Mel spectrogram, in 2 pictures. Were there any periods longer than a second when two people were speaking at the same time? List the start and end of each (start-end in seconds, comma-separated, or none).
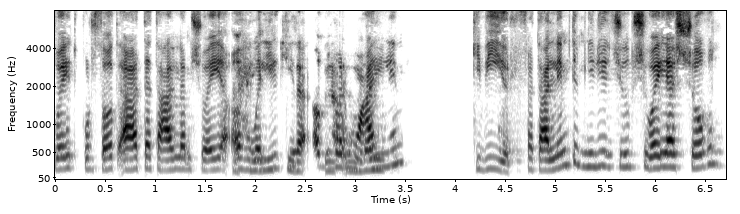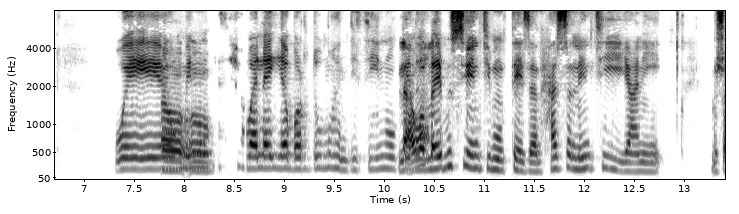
1.8-3.4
